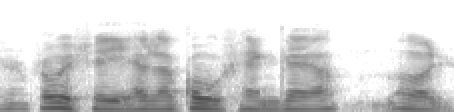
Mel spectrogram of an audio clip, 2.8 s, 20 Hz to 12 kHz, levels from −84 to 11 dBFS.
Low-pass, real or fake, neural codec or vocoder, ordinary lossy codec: 7.2 kHz; real; none; none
